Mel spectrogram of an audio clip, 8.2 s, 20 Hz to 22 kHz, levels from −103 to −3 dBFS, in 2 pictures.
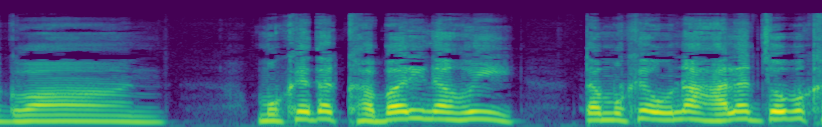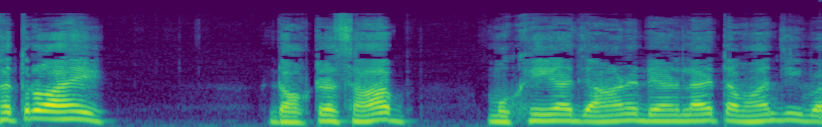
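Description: From start to finish, the treble of this speech has a synthetic edge. S sounds come out gritty and lispy, with a metallic sheen. Nothing is present above 14.9 kHz. The pattern points to HE-AAC compression, likely at a low rate that fits about 24 kbps. Only the lower band is truly coded. The upper band is rebuilt by copying lower content upward, so its harmonics fail to line up with the real ones.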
